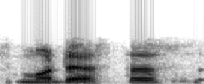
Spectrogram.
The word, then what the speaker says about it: Modestas: pronouncing your name yes modesties I'm from Lithuania and I cope it's from modesty so modesties this is my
